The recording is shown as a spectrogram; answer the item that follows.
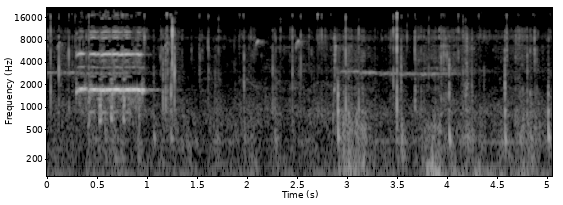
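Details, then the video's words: Cowbirds gathered in numbers at a feeder during migration: a steady, clear whistled note lasting under a second, rich in overtones, followed by a fainter thin level whistle amid scattered clicks and pecking sounds. "Love the funny sound cowbirds make!"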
